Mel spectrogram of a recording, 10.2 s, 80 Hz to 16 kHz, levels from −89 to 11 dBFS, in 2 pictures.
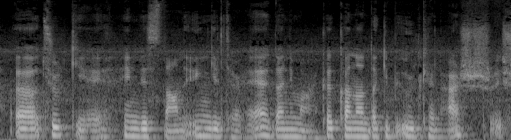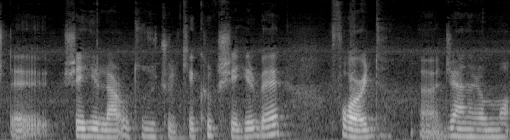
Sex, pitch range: female, 140-175 Hz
